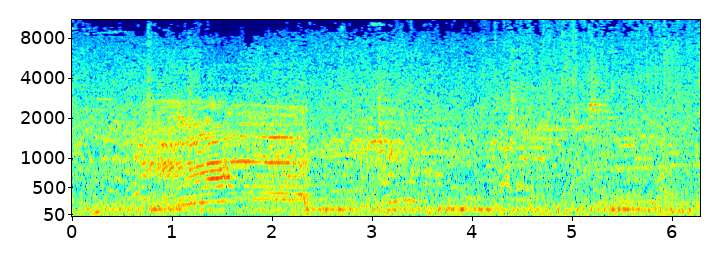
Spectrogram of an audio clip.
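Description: A cow mooing: one long moo about a second in that rises and falls in pitch, followed by a short lower call.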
